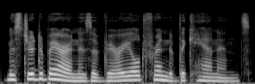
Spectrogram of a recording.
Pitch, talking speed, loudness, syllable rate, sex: 180 Hz, 260 wpm, -17 LUFS, 5.9 syllables/s, female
